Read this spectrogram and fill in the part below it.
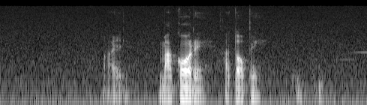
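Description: A man speaks briefly with animation, close to a microphone.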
